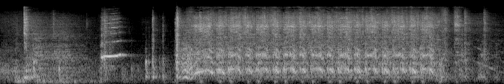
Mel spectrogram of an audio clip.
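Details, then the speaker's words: Cub Cadet LT1050 lawn tractor, Kohler 25–26 hp twin burning oil, running on one cylinder with the other plug disconnected: uneven chuffing with gaps, exhaust blowing from that side; head gasket suspected. "when i'm running it on this cylinder alone that's when we see the the exhaust so i think it's a head gasket on this side"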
